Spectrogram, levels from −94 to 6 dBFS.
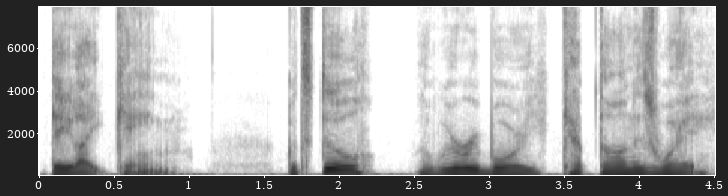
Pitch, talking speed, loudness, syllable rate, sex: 120 Hz, 145 wpm, -18 LUFS, 4.0 syllables/s, male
